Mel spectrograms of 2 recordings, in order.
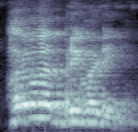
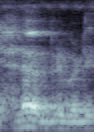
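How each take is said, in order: First: It is said loudly and plainly. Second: It is said in a showy, stylized way. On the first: The speaker calls it right. "आपको थोड़ा सा loud रखना है" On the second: The speaker calls it wrong. "ऐसे नहीं करना कि ... तुम भी वहां स्टाइल मार रहे हो"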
